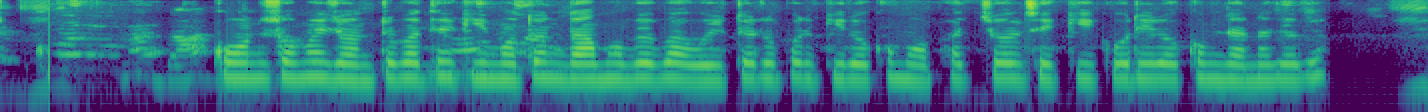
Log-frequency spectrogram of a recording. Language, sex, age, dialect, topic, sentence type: Bengali, female, 18-24, Rajbangshi, agriculture, question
